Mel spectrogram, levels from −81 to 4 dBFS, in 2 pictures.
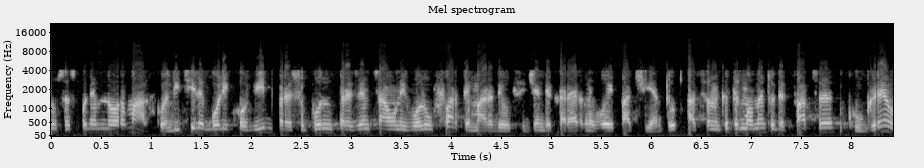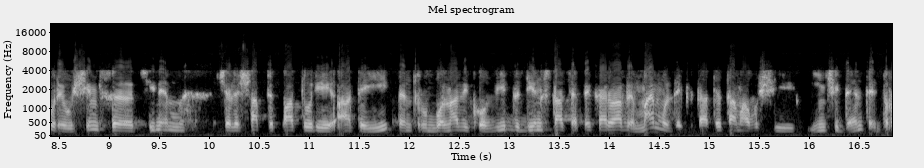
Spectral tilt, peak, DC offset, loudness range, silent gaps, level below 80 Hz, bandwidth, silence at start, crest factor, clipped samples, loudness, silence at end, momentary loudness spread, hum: -3.5 dB/octave; -6 dBFS; under 0.1%; 1 LU; none; -66 dBFS; 10.5 kHz; 0 s; 14 dB; under 0.1%; -19 LUFS; 0 s; 4 LU; none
